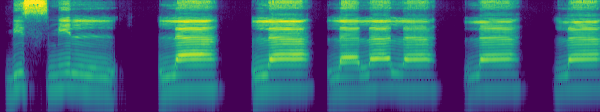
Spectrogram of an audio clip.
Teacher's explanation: Kita lanjut ya, ba-nya jangan sampai hilang, hati-hati. Kemudian huruf Allah jangan dibaca tebal.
